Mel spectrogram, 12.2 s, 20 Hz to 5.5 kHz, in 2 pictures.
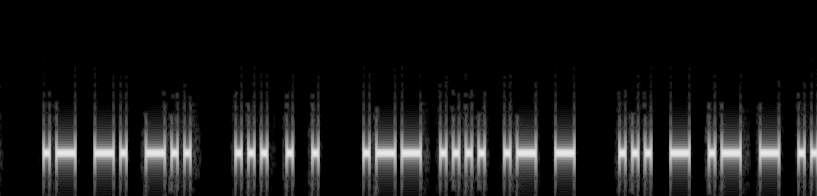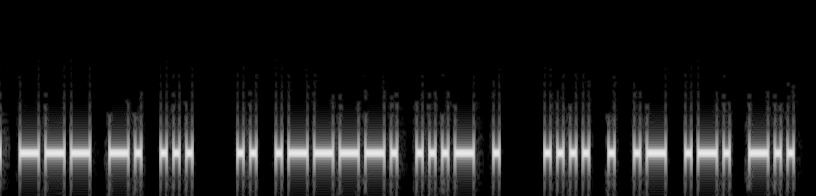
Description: Morse code, heard as a keyed tone, about 25 wpm, 600 Hz. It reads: AND SEE WHAT STATIONS I'VE HEARD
